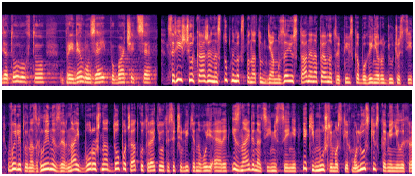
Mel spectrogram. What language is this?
Ukrainian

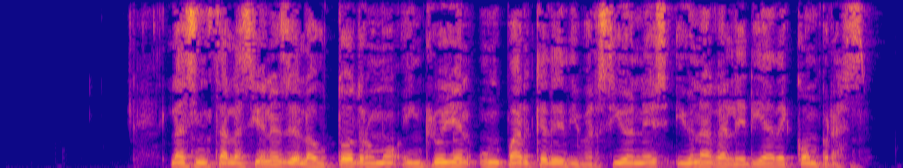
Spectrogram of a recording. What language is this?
Spanish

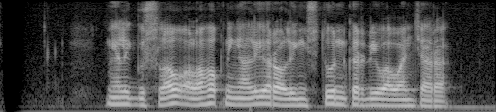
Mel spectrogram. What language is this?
Sundanese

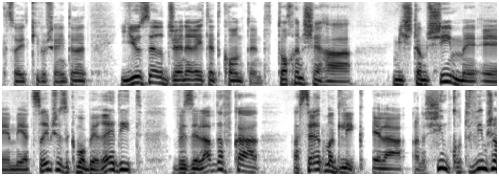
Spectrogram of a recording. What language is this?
Hebrew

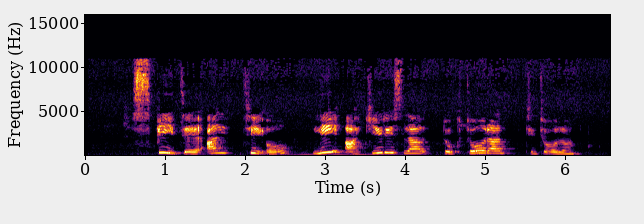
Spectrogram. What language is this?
Esperanto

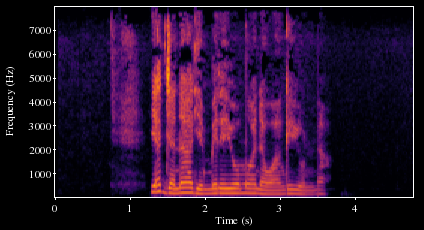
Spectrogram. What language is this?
Ganda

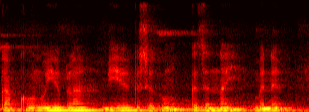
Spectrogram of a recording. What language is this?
Bodo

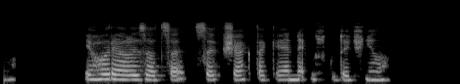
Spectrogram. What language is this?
Czech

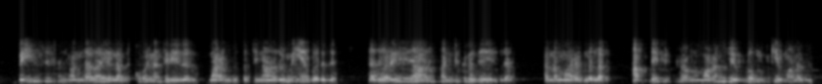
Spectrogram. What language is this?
Tamil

